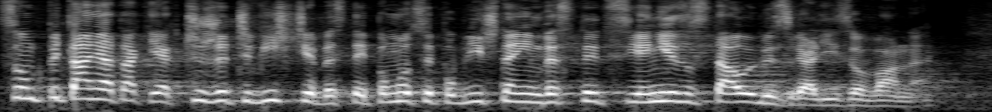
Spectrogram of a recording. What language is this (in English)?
Polish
